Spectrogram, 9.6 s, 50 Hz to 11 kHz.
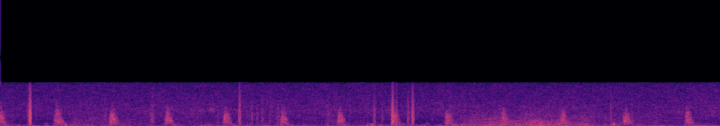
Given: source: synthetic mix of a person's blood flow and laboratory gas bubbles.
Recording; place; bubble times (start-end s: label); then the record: Doppler ultrasound of blood flow; subclavian vein
no bubbles
From the record:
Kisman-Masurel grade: 000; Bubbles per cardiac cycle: 0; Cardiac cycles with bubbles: 0%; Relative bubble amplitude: no bubbles discernible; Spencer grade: 0 (complete lack of bubble signals)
